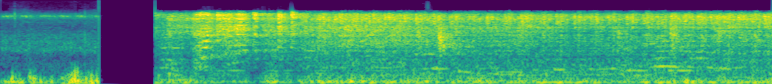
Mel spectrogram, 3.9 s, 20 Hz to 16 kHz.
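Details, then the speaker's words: Honda XRM 125 Fi motorcycle idling with a fast, light metallic clatter from the side of the engine over the firing beat, the customer's noise complaint; worn timing chain and roller guide suspected, to be replaced. "Ayan, oo nga, meron tunog na makalansing dito sa bandang gilid."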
